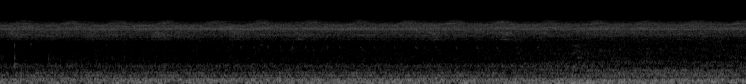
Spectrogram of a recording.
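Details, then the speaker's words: Planar 44D diesel heater mounted in a sound-insulated Alubox for portable tent camping, running on its lowest setting: soft, even whoosh with a faint steady pulse and no knocks or rattles; running quietly and normally. "so i don't know if you can hear that now that's what it's like on its lowest setting"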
